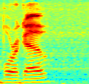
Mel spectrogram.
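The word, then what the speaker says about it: Bourgault: Some people call it the Borgo, but it all depends on where you're from, right?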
